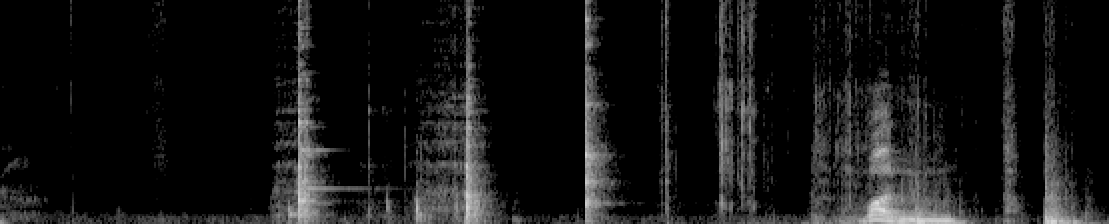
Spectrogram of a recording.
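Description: Eggs drop and get stirred into ricotta in a bowl, with scattered thunks and clinks of utensils against the dish between short bits of conversation.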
